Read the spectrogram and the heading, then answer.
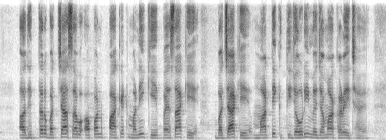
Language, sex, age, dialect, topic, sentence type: Maithili, female, 31-35, Eastern / Thethi, banking, statement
